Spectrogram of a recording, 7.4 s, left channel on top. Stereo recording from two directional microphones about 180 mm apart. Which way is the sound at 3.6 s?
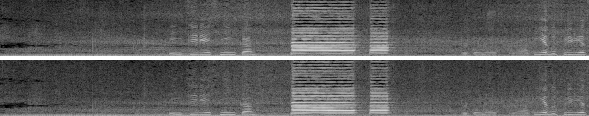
25° left (ahead or behind).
